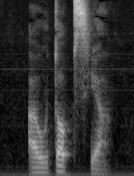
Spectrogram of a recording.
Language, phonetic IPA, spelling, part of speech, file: Polish, [awˈtɔpsʲja], autopsja, noun, Pl-autopsja.ogg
